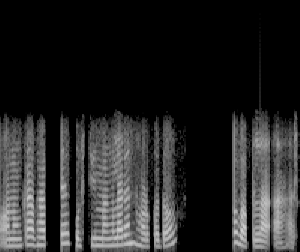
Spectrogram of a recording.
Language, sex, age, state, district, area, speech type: Santali, female, 45-60, West Bengal, Bankura, rural, conversation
